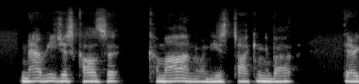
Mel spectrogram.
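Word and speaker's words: CMON: Gizmos by it's Come On, I guess now. I've been pronouncing it wrong forever. They issued a statement saying it's called Come On, not Simon.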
